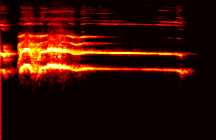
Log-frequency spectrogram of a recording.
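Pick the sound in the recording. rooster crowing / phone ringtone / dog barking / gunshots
rooster crowing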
